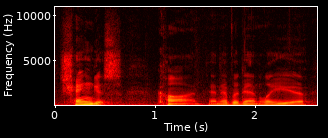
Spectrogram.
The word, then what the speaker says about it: Genghis Khan: is correct you it's changus khan and evidently uh westerners have been mispronouncing it for hundreds of years okay so let's talk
